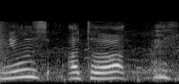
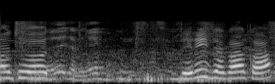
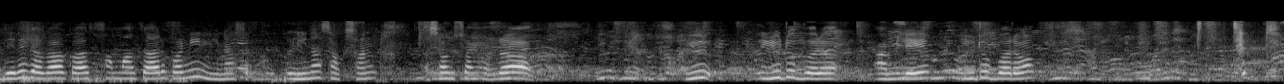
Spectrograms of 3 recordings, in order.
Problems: none marked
